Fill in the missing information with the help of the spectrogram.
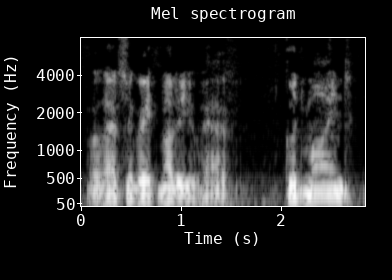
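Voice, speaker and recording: Storybook farmer, acted by a man: older, plain-spoken, curious, husky and mellow, with rustic turns of phrase. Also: deep voice, measured pace, full character voice. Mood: kindly. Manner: folksy dialect, musing.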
